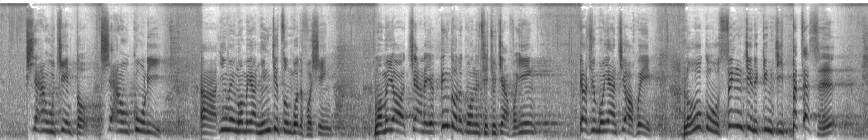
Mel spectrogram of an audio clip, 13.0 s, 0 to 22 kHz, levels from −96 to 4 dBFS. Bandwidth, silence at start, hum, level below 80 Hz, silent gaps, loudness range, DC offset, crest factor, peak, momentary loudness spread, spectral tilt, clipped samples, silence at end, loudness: over 20 kHz; 0 s; none; -58 dBFS; none; 1 LU; under 0.1%; 16 dB; 0 dBFS; 9 LU; -2.5 dB/octave; under 0.1%; 0 s; -16 LUFS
